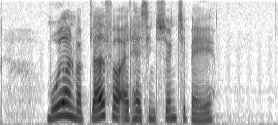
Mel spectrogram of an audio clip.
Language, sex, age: Danish, female, 30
